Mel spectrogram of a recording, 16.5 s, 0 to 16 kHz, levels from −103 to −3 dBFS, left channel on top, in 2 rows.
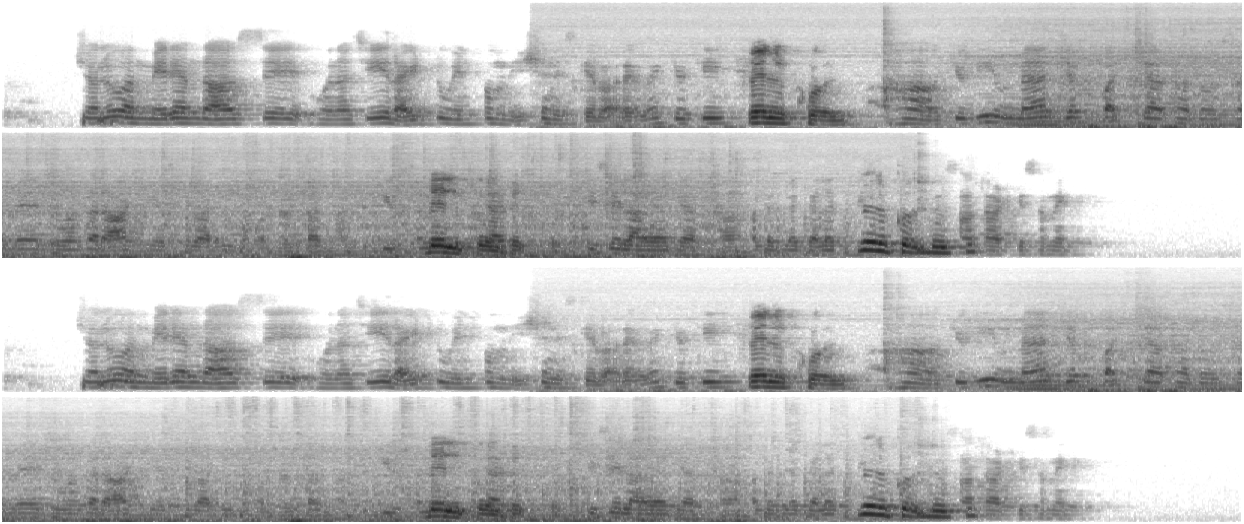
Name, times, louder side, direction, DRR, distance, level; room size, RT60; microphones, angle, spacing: voice 1, 0.5-5.0 5.8-11.7 12.2-14.1 14.6-15.4, left 2 dB, 50° left, 1 dB, 2.0 m, -37 dB
Engine, 3.5-14.4, left 1 dB, 70° left, 3.9 m, -40 dB
voice 2, 5.0-5.7 11.1-11.7 14.0-14.8, left 2 dB, 30° left, 11 dB, 0.7 m, -24 dB
sound 1, 9.4-14.6, right 1 dB, 15° right, 1.4 m, -45 dB
24.0 x 10.0 x 2.5 m, 0.65 s
head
